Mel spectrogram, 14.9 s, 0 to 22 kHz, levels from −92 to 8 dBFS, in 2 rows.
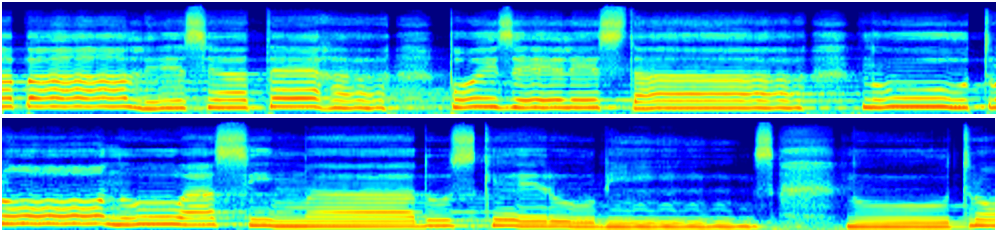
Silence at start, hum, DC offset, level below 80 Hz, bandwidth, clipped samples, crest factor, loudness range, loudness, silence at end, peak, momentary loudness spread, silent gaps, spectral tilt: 0 s; none; under 0.1%; -52 dBFS; 17 kHz; under 0.1%; 12 dB; 2 LU; -19 LUFS; 0 s; -6 dBFS; 6 LU; none; -6 dB/octave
